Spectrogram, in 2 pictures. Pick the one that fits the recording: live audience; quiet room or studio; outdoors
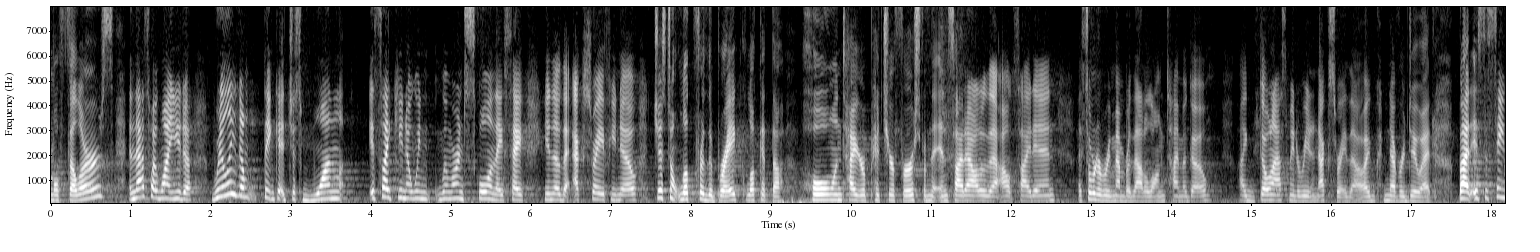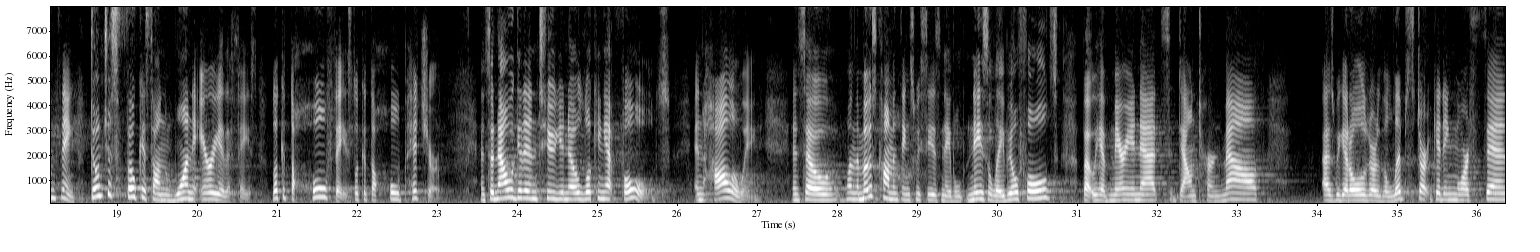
live audience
